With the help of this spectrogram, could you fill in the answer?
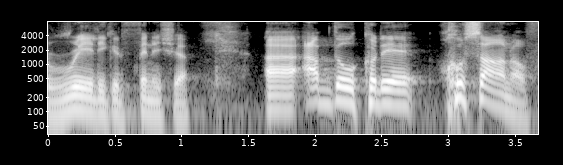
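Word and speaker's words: Khusanov: Abdul Qadir Husanov, that's how we pronounce it, isn't it? It's a silent K, Husanov.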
